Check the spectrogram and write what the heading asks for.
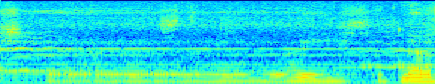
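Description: Background opera music with a singer's wavering vibrato, under a man's low voice held on a long hesitating 'euh' that rises slightly near the end.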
